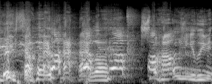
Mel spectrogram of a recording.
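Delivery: loud, slow words pushed out through laughter; laughing. Real, not acted. Teasing his mate for leaving at ten, through loud laughter.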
